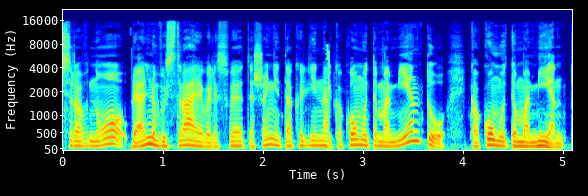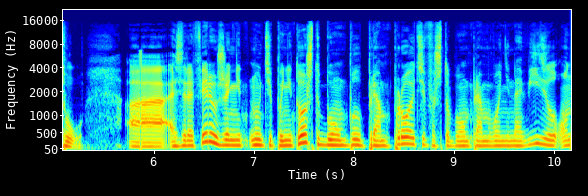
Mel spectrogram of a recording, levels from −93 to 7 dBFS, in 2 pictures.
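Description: At 0.66–0.71 s, just before "реально выстраивали свои отношения", at 2.63–2.68 s, after "свои отношения так или", and at 5.85–5.89 s, damaged data in the compressed stream makes the decoder misread frames and lose sync, producing short glitches of about 40–50 ms.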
